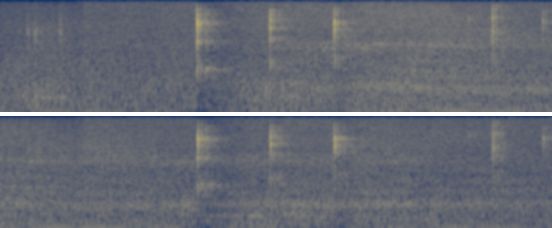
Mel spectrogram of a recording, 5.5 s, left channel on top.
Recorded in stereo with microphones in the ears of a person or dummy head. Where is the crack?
45° left (ahead or behind), 10 m.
